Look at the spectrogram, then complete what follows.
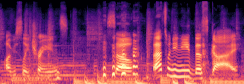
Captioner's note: giggles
